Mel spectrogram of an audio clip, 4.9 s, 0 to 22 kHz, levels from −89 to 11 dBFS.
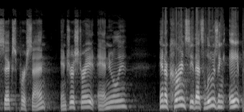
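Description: Block size mismatch (padded) from 3.25 s to the end of this speech clip: each short block is zero-filled to the next stage's size, causing a 91.5 Hz buzz and a barely perceptible 0.996× slowdown.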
